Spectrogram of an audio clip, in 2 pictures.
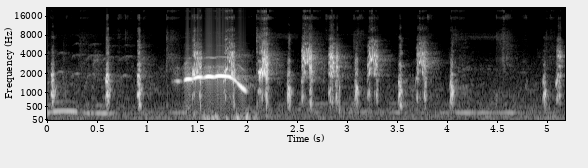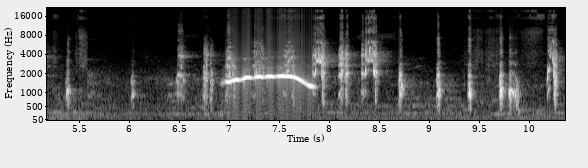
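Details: Chukar partridge from Ishkoshim, kept as a game bird: a rapid, uneven run of harsh clucking notes with two longer, drawn-out whistled notes that rise and fall in an arch, a few seconds apart.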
